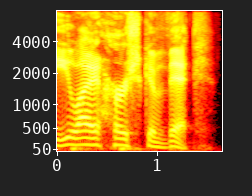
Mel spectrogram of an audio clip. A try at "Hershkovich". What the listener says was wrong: Hershkovich. So you got to have the H in there, but it was close enough, man. You were nearly spot on.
